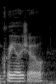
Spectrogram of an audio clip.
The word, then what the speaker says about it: criollo: And yeah, the Spanish, I think, pronounced them criollo.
